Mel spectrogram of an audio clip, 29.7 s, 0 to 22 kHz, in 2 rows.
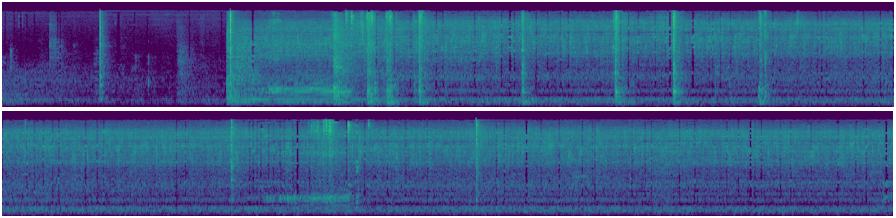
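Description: Faulty Hotpoint Aquarius WMA54 washing machine starting up on its spin setting: about four seconds in, a steady rush of water with a low hum comes on suddenly. Scattered clicks and knocks follow over the next several seconds, but the drum does not spin up. The machine is broken and would not turn or drain properly, which the owner puts down to worn motor bushes or the motor.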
